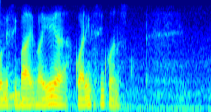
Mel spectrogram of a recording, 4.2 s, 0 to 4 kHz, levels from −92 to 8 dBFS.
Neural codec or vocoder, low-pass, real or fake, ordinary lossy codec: none; 3.6 kHz; real; none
